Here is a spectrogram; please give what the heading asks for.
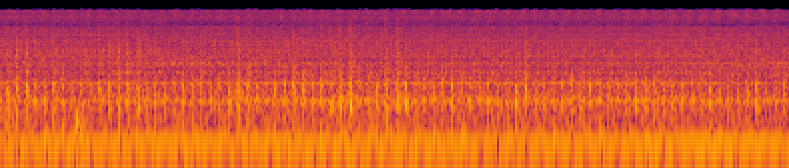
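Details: Engine at steady idle with a light, fairly even tick about twice a second riding over it; the ticking's cause is not yet pinned down.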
